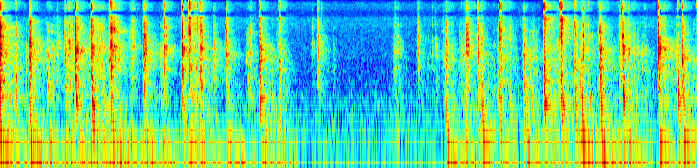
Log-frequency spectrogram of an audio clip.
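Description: Fingertips of both hands type on a full-size black plastic ergonomic split keyboard resting on a cloth tablecloth. Quick, uneven clusters of short, dull key clicks and taps are heard, with a softer lull partway through before the typing picks up again.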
